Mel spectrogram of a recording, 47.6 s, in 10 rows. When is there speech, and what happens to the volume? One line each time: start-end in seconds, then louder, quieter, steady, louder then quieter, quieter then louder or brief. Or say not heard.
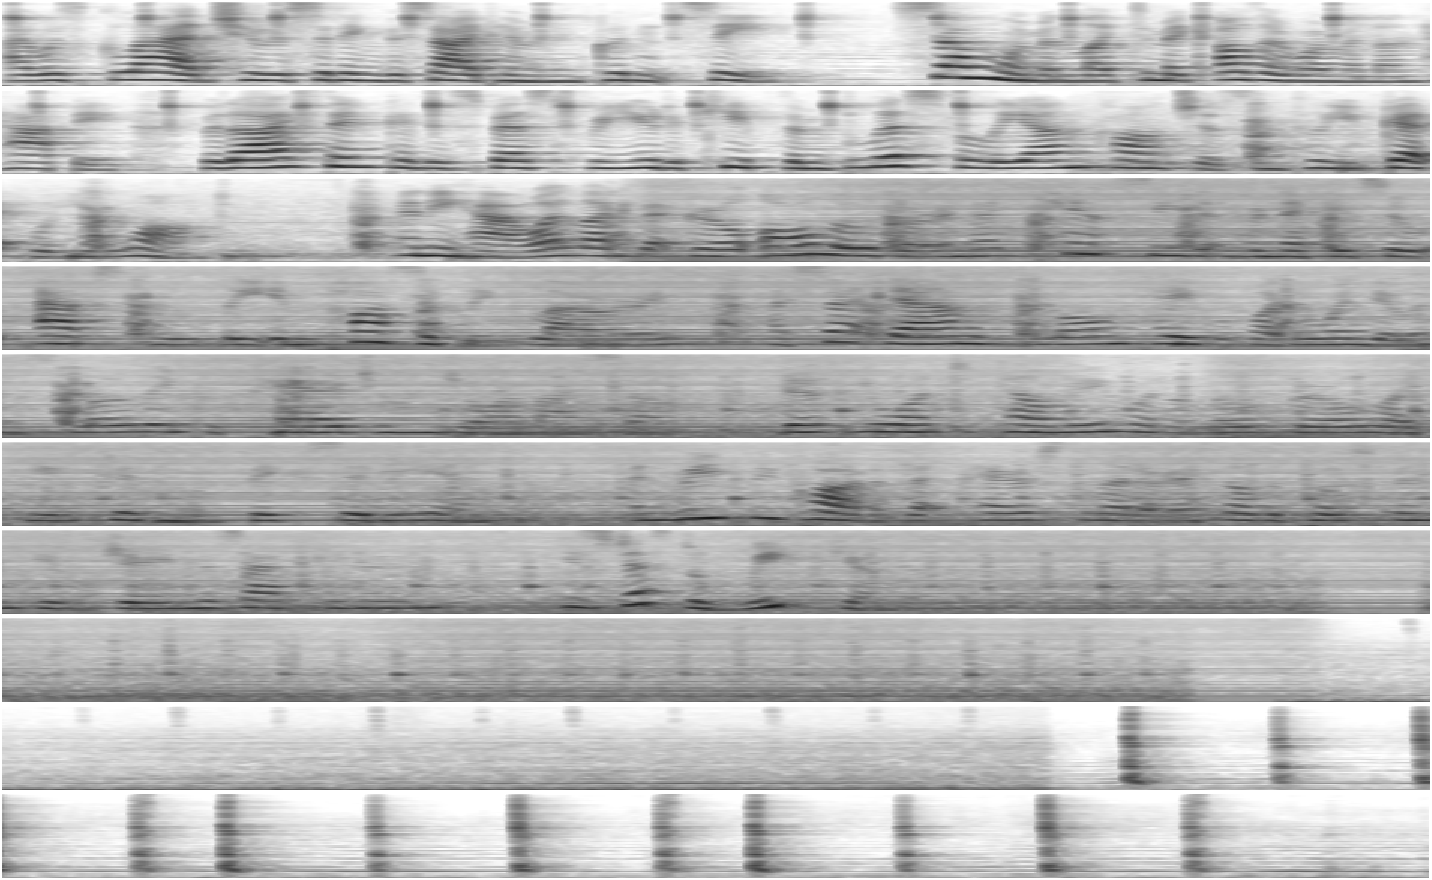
0.0-31.6 steady.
